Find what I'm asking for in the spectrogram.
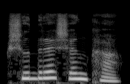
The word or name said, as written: ಕ್ಷುದ್ರಶಂಖ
